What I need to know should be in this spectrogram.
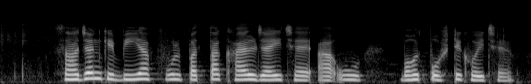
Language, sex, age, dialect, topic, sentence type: Maithili, female, 25-30, Eastern / Thethi, agriculture, statement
